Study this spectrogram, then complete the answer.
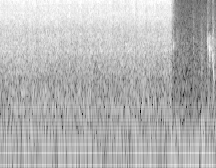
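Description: Dry shampoo hisses from an aerosol can in one long, steady spray onto a face, then cuts off abruptly and leaves a few soft rustles.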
